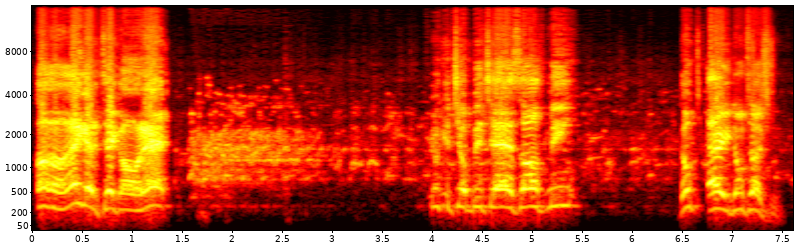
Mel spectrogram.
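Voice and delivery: hammed-up defiant yell; mock angry pushback. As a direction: shove back in an argument. Acted pushback at aggressor.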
